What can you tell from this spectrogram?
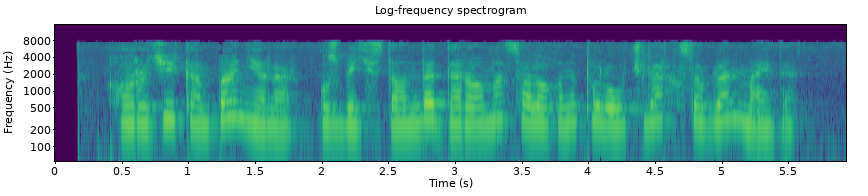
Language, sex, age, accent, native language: Uzbek, female, 18-24, Farg'ona, Uzbek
